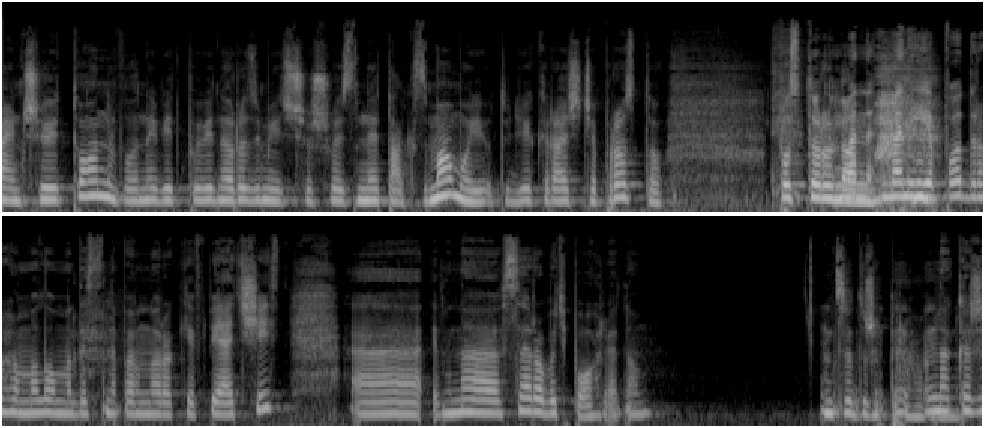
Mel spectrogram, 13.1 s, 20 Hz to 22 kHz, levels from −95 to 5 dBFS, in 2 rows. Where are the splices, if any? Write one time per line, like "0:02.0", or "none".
0:05.1

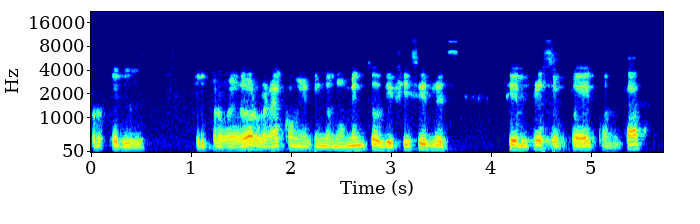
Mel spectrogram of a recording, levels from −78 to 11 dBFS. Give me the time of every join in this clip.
0:02.2

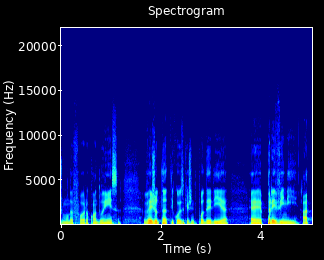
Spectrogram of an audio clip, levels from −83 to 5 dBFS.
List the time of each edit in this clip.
none

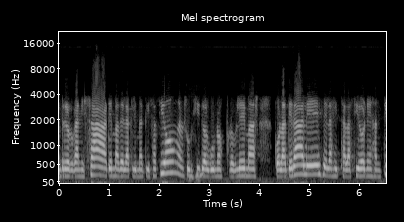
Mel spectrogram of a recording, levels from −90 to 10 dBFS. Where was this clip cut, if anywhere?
0:00.9

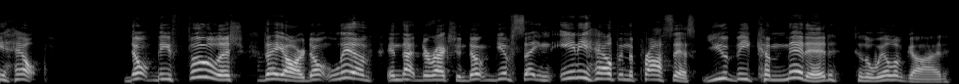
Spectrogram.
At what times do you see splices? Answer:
0:02.6
0:07.0
0:08.5

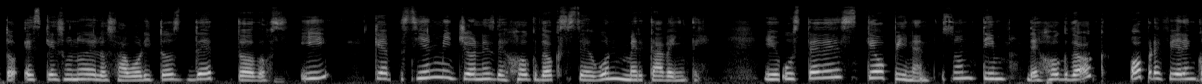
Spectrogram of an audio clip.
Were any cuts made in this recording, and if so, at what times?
0:02.3
0:02.9
0:03.9
0:05.7
0:07.8

